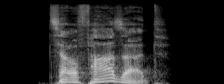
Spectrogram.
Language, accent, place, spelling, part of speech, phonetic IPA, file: German, Germany, Berlin, zerfasert, verb, [t͡sɛɐ̯ˈfaːzɐt], De-zerfasert.ogg
- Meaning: past participle of zerfasern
